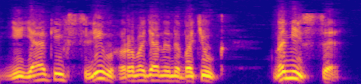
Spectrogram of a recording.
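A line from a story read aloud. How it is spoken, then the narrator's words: Full-force shout. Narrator (Ukrainian): Грабенко щосили крикнув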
